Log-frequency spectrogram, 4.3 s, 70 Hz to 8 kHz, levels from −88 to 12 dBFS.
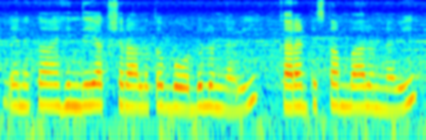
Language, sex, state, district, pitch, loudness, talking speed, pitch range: Telugu, female, Telangana, Hyderabad, 220 Hz, -18 LUFS, 85 wpm, 215-230 Hz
